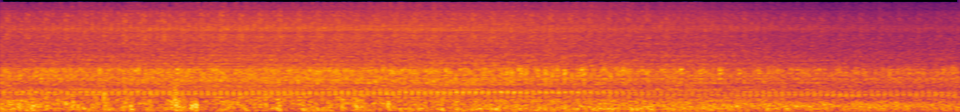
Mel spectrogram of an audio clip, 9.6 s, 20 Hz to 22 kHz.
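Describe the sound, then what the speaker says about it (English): A 2002 Hummer H1 engine idles with 33,000 miles on it, a loud, steady rumble with a fast, even mechanical clatter that holds throughout, with no voices. "The motor sounds good."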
